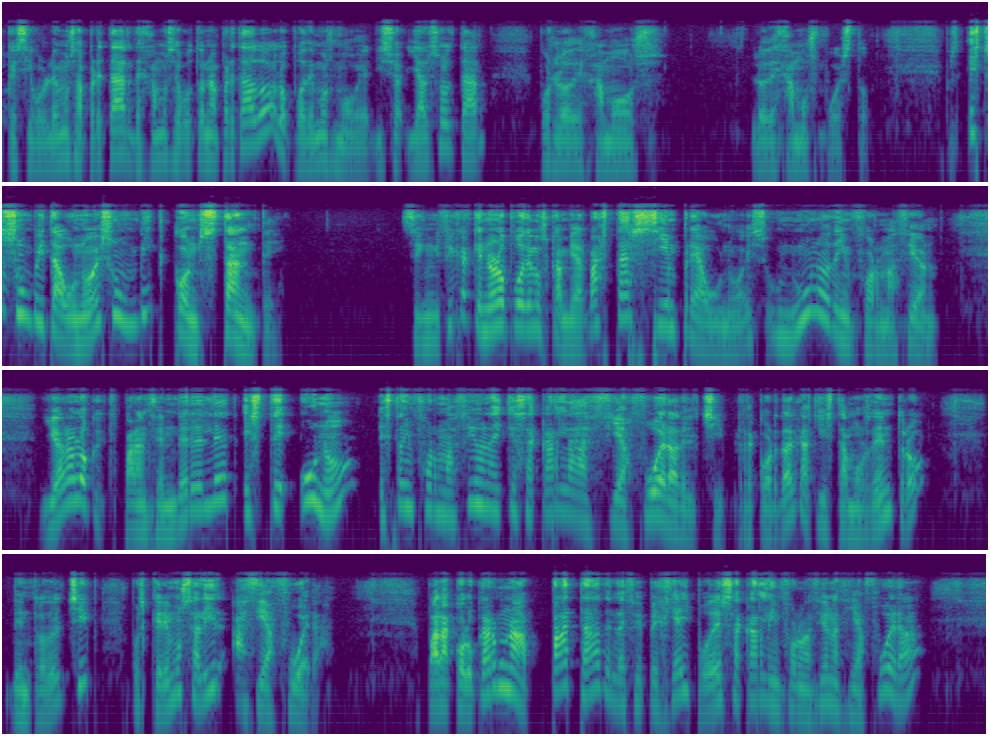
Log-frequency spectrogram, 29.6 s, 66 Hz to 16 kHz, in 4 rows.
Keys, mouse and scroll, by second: 0.6-3.2 drag, 5.2-6.0 drag.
